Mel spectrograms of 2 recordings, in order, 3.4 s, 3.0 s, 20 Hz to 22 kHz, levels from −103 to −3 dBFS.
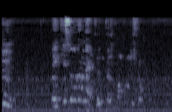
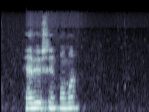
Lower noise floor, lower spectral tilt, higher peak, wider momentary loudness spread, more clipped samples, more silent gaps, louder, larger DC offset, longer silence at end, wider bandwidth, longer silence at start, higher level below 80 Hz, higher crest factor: about the same, -70 dBFS vs -70 dBFS; second, 0 dB/octave vs -5.5 dB/octave; second, -16 dBFS vs -4 dBFS; first, 26 LU vs 9 LU; neither; neither; second, -35 LUFS vs -17 LUFS; neither; second, 0.6 s vs 1.4 s; about the same, 12 kHz vs 12 kHz; second, 0.05 s vs 0.5 s; second, -82 dBFS vs -56 dBFS; first, 26 dB vs 16 dB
